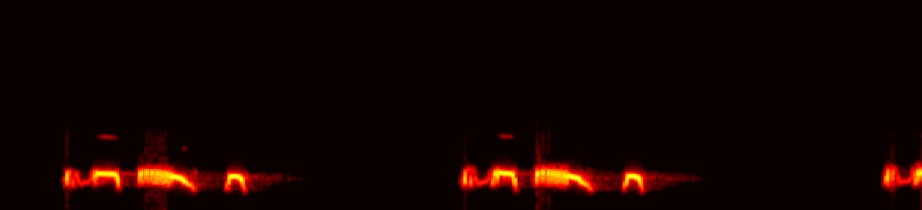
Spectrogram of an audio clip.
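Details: Spotted dove kept as a lure for other doves, delivering two full low coo phrases about three and a half seconds apart and the start of a third, with silence between.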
